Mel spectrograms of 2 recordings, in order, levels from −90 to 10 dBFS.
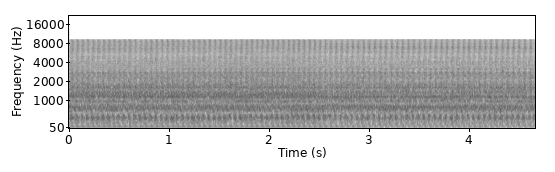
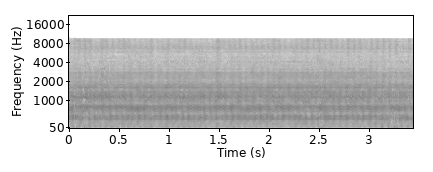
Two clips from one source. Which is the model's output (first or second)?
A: second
